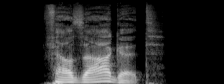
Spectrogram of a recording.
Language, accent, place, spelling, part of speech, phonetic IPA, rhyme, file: German, Germany, Berlin, versaget, verb, [fɛɐ̯ˈzaːɡət], -aːɡət, De-versaget.ogg
- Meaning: second-person plural subjunctive I of versagen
